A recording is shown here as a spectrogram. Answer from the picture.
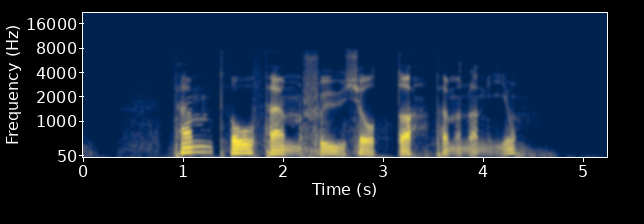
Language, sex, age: Swedish, male, 24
